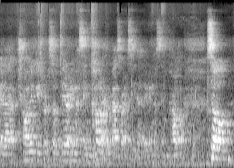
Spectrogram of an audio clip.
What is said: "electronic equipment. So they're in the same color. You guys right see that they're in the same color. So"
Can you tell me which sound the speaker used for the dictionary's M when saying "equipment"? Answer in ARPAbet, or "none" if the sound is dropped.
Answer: none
